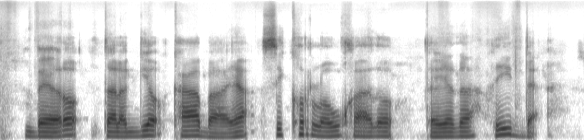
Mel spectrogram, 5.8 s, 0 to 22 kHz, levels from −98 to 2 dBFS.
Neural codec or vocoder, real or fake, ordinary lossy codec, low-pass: codec, 44.1 kHz, 7.8 kbps, DAC; fake; none; none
